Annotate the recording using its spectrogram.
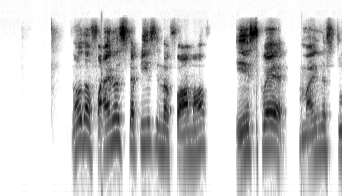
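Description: A man speaks with animation, close to a microphone, heard through an online call.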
